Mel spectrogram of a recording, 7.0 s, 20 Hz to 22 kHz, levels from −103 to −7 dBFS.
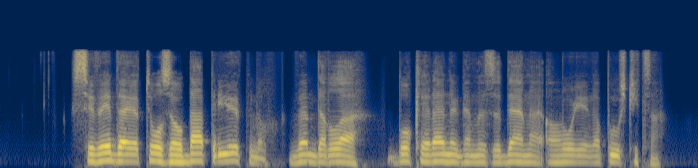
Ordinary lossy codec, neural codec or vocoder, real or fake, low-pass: none; codec, 16 kHz, 0.5 kbps, X-Codec, HuBERT features, trained on general audio; fake; 7.2 kHz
